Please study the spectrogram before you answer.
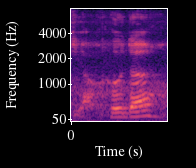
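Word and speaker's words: Yehudah: judah comes from judas it's actually pronounced yahudah or judah which is phonetically the same as utah and that great mormons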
